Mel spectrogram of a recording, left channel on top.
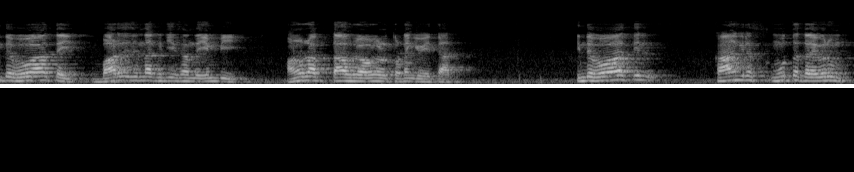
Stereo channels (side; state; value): right; silent; digital silence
